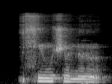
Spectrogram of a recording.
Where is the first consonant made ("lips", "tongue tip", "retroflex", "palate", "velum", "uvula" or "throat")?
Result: tongue tip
